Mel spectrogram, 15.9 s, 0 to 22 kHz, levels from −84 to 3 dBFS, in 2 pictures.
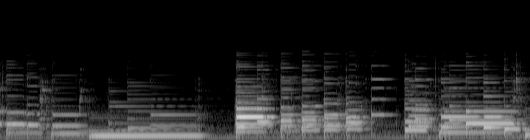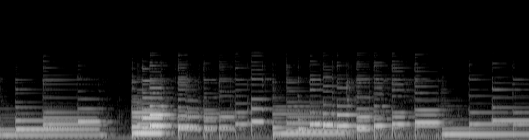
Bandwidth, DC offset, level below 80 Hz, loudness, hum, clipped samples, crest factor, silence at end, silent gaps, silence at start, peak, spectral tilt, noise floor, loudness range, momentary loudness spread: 5.4 kHz; under 0.1%; -46 dBFS; -26 LUFS; none; under 0.1%; 20 dB; 0 s; none; 0 s; -4 dBFS; -10 dB/octave; -48 dBFS; 4 LU; 15 LU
